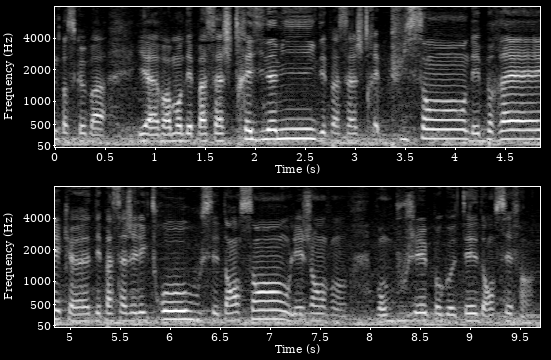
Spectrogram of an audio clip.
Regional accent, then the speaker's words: Compiègne, Hauts-de-France, France; le groupe c'est … on vient de Compiègne, on a un groupe d'électronicore.

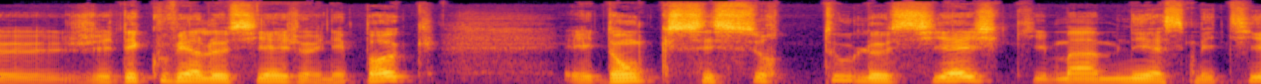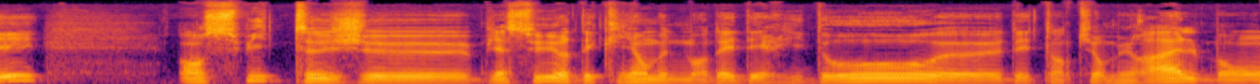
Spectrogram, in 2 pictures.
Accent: Béthisy-Saint-Martin, Hauts-de-France, France; born there; j'ai 60 ans, je suis né à Béthisy-Saint-Martin, maintenant j'exerce à Béthisy-Saint-Pierre, j'ai franchi la frontière.

